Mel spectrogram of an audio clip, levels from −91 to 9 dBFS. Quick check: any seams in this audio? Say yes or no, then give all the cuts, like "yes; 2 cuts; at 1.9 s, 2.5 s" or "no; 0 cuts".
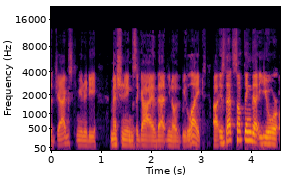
yes; 3 cuts; at 1.6 s, 2.6 s, 3.2 s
